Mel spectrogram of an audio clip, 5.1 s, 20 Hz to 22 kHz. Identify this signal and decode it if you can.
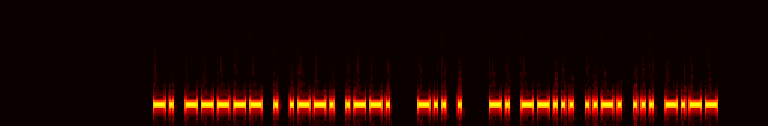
Morse code, heard as a keyed tone, about 41 wpm, 700 Hz. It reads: N0EPP DE N7FSY
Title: USA Callsign DE Callsign - 5 Characters - 45wpm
